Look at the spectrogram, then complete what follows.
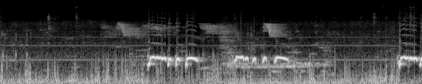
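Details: Perkutut, a zebra dove, cooing in the manggung style meant to bait an opponent's emotions: short strings of rolling coo notes rise from a noisy, rumbling background.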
